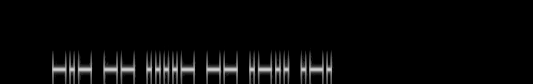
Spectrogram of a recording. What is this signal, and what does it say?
Morse code, heard as a keyed tone, about 28 wpm, 700 Hz. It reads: KM4MLR
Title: USA Call Signs 28wpm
